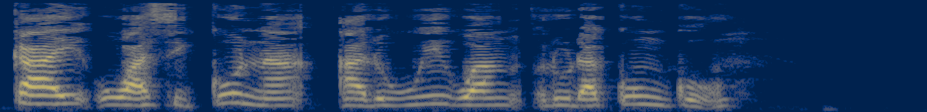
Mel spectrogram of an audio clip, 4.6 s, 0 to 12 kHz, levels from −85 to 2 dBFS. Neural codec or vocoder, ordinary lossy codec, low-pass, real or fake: none; AAC, 32 kbps; 10.8 kHz; real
